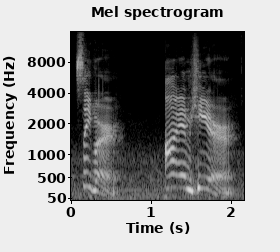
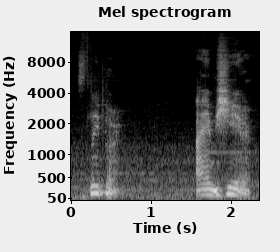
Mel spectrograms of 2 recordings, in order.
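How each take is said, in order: First: Spoken in a different put-on character voice. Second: Spoken in a put-on old man's voice. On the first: "It's still Vendo voice" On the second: "I'm going to give them like an old man voice"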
